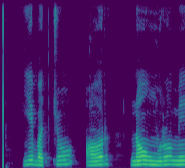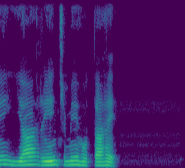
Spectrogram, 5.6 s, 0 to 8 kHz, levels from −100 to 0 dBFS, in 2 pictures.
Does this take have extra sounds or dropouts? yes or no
no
